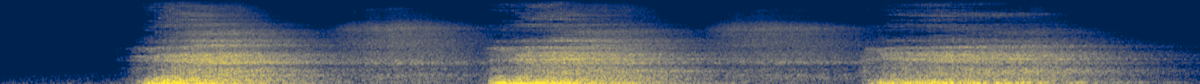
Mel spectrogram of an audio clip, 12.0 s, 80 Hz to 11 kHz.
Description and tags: monster traveling
Monster moving left to right via panning, as if crossing in front of the listener.
Voice recorded with PreSonus M7 microphone on Ableton LIVE. Dropped pitch and added reverb for effects.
